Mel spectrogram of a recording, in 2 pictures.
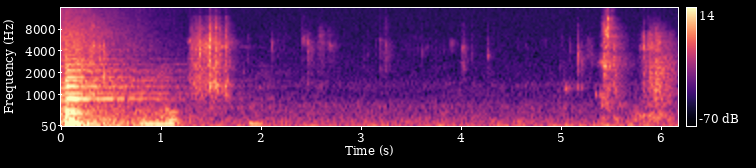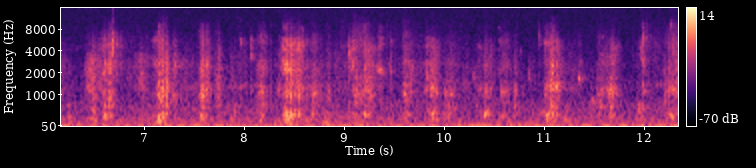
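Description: A brass music sting ends in the first second or so. About five seconds in, tortilla chips start being crunched and chewed, in irregular crunches.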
